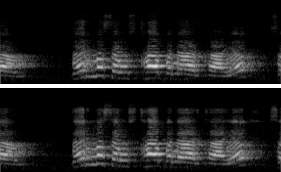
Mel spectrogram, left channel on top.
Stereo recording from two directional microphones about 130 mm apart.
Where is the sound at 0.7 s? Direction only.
25° right (ahead or behind).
